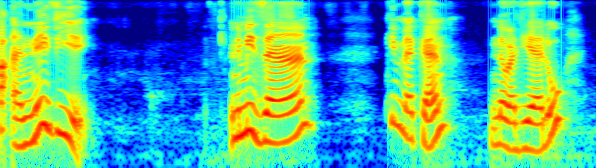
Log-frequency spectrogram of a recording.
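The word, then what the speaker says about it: un évier: ايفيي مي جاي مع لا ليزون كنطقوها ان ايفيي.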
